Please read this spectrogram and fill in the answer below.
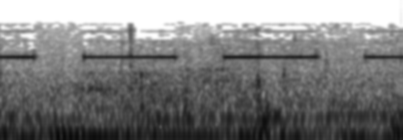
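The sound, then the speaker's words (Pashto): Repeated reversing beeps sound as a black Toyota Fielder car manoeuvres back and forth to park on a road. The steady high-pitched beeps come in irregular lengths over a low, continuous engine rumble. “دا د سړک پر سر خپل تور رنګ فیلډر موټر شاو مخته کوي تر څو قانوني ودروي.”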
